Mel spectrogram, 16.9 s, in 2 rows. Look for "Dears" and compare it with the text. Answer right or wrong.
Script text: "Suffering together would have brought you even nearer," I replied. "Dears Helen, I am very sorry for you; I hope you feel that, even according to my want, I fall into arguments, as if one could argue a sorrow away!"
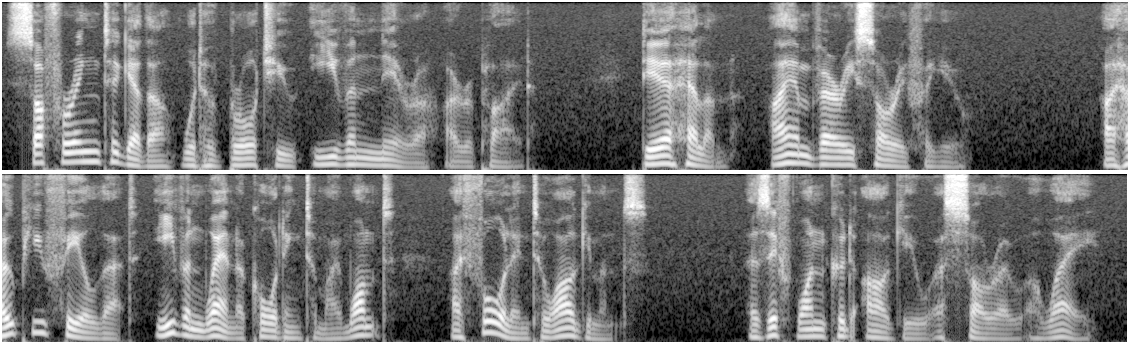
wrong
